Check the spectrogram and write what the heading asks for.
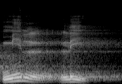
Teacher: Bunyi nun sukunnya langsung masukkan pada lam. Milli. Tidak usah didengungkan. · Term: idgham bila gunnah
